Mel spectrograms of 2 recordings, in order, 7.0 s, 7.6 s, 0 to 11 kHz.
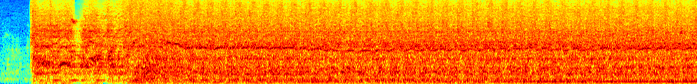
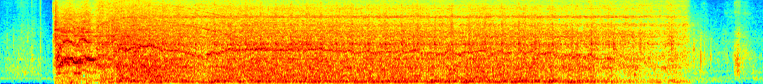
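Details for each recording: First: Old lunch truck, carburetted gasoline engine, cold start after fixing fuel trickling into crankcase; started after pumping the gas, catches quickly then runs loud, stumbly and ragged on choke, starting to come around or about to stall. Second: Old lunch truck, cold start on choke, slightly lean: engine fires up and runs loud and steady with no ticking or tapping and just over 40 psi oil pressure.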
